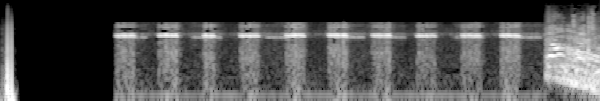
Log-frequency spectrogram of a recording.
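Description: A regular series of about ten short, identical pulsing calls, a little over two a second, each with a bright high note. They start about a second in after a moment of dead silence and stop shortly before the end.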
